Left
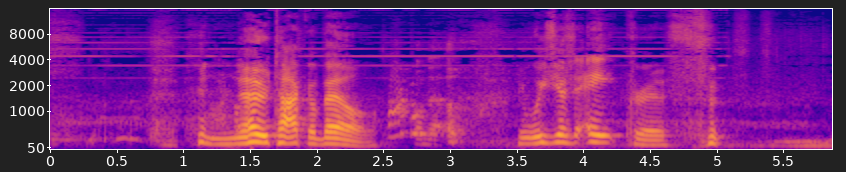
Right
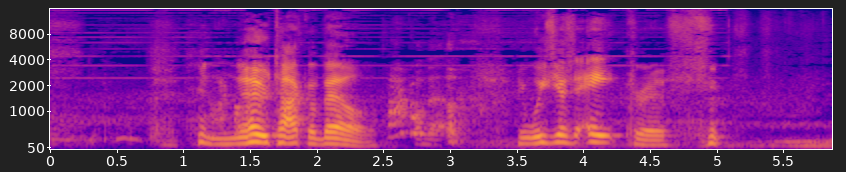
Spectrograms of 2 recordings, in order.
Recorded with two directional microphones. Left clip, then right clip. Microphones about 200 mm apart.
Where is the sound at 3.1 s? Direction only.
10° left (ahead or behind).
